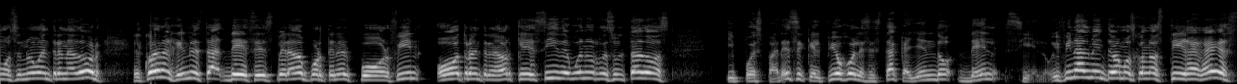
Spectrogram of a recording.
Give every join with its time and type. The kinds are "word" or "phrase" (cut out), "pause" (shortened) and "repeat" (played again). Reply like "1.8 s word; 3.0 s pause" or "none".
none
